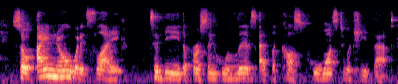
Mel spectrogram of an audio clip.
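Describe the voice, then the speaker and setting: Against a quiet background, a woman with a very deep, low pitch speaks at a moderate pace, with ordinary pitch variation and big swings in loudness. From Haiti, moved to Boston at twelve. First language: French and Haitian Creole. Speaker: college president. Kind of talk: podcast interview. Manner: frequent filler words, hesitant.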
